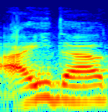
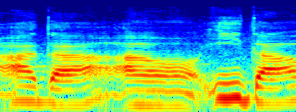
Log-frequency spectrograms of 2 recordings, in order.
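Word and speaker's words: Ida: 덴마크 국회의원이에요 아다 오큰입니다 아이다 또는 아다이다 뭐 이렇게 발음하는데 아니다 오크니 당신은 소유하지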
